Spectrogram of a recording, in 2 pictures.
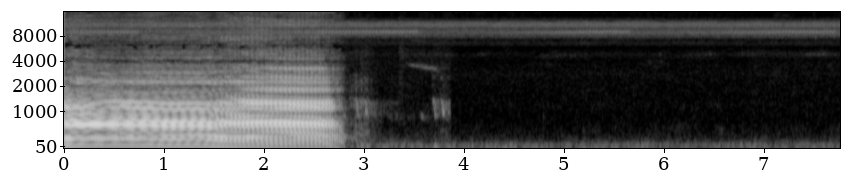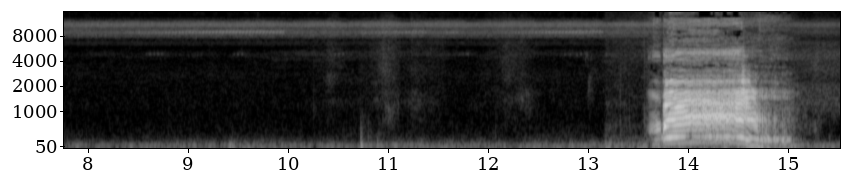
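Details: Cows in a quite beautiful village, running and mooing out of fear of being alone. A steady, rich moo lasts nearly three seconds and ends with a drop, followed by a long quiet gap and a shorter bellow near the end.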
